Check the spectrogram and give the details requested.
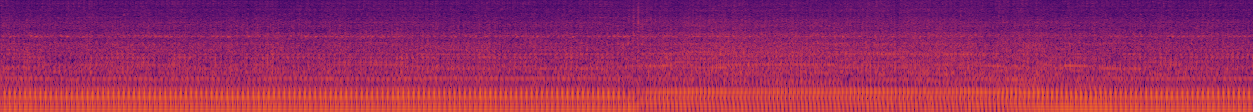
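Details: Neglected riding mower after repair, fresh gas, fuel shutoff, filter and hose clamps redone, started on jumper pack due to weak battery: steady, even putter with firm low hum, settling to slightly lower speed midway, running smoothly; now runs perfectly.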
